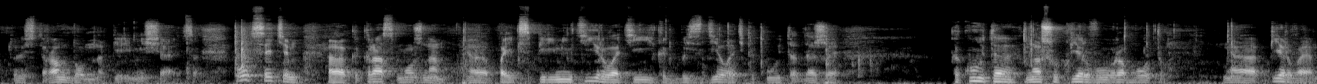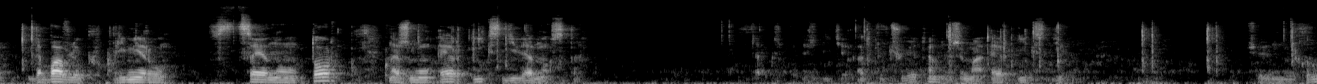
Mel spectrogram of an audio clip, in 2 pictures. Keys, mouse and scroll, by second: 5.2-5.7 middle drag, 6.4 drag, 7.5 Delete, 10.2 KP_1, 11.5 shift+middle drag, 13.4 shift+a, 17.4 r, 21.7 click, 22.7 r.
